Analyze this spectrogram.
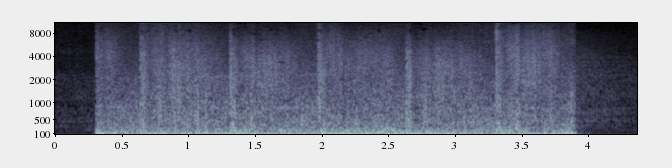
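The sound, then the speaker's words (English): Heavy, booming footsteps of the Stormgate Guardian, a huge creature charging at the character in the video game Elden Ring, about five deep thuds landing in a steady rhythm over a loud, continuous low rumble that stops abruptly. “So for an example, let's use the Stormgate Guardian from the game Elden Ring and listen to its footsteps and see what you hear.”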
